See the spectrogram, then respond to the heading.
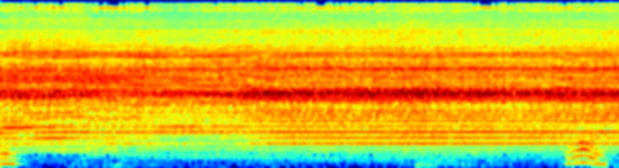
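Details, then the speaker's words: Wahl Lister Stablemate livestock clipper after cam bearing and gear replacement, blade tension five turns back: steady, even high-pitched buzz with no labouring or rattle, blade not even warm; normal running. "and at five five turns back this blade's not even warm at all"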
